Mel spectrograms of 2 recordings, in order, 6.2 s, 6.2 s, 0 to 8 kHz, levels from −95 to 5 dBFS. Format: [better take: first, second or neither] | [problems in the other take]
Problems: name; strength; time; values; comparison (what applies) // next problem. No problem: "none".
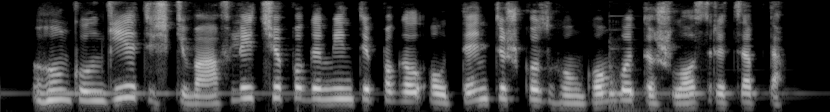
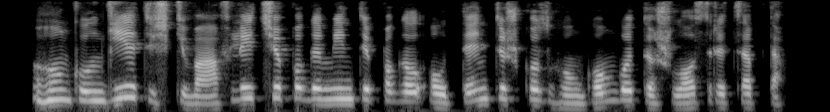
second | noise reduction (neural mask model DeepFilterNet 3)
